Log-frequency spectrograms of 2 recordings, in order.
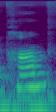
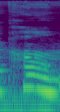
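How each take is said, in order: First: The vowel sounds like the one in palm. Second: The vowel sounds like the one in poem. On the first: "like a palm frond" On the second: "like a pomegranate"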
